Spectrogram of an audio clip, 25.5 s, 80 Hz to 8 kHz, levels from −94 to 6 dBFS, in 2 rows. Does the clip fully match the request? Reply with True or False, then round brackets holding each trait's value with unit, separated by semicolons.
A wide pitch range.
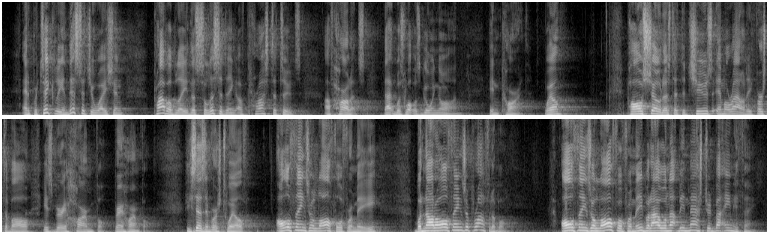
True (7.2 semitones)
